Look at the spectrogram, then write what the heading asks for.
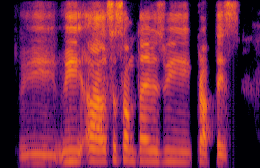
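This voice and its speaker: Speaking fairly slowly with a Guyanese accent, a man comes through dry and close with no echo against a quiet background. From Guyana, Amerindian community. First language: Akawaio. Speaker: class discussion participant. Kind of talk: group discussion. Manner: halting.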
